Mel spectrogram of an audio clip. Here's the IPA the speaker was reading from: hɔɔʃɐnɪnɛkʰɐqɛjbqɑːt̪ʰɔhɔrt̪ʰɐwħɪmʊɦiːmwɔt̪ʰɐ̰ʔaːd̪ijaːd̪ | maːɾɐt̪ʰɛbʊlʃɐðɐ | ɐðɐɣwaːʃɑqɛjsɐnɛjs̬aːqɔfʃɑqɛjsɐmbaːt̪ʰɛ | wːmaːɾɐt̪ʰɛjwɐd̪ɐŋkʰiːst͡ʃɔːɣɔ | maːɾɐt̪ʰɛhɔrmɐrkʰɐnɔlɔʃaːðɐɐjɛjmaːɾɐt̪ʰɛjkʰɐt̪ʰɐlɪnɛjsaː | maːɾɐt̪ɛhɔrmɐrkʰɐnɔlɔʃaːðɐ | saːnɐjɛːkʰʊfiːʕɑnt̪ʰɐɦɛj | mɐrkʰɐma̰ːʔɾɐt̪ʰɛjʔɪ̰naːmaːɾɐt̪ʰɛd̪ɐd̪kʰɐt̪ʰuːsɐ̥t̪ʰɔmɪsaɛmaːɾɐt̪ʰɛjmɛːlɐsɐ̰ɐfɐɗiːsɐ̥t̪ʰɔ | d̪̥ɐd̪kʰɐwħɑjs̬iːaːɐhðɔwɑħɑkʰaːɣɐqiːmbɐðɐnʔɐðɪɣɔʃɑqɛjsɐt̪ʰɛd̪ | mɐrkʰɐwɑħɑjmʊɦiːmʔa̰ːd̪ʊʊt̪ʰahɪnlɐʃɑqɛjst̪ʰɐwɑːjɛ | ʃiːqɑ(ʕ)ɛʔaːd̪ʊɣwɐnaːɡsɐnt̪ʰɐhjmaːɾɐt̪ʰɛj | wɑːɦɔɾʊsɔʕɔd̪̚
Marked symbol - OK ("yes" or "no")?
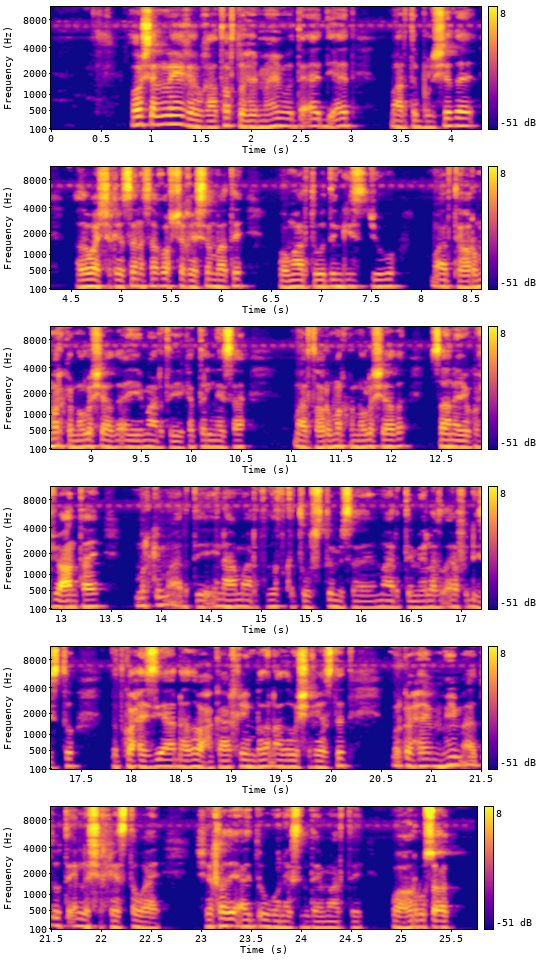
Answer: no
